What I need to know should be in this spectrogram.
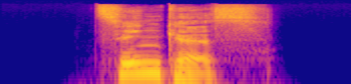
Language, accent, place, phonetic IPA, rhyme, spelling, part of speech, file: German, Germany, Berlin, [ˈt͡sɪŋkəs], -ɪŋkəs, Zinkes, noun, De-Zinkes.ogg
- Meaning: genitive singular of Zink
